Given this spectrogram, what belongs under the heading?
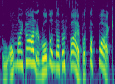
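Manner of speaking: high, loud disbelieving outburst; real astonishment. Real, not acted. Game master sees another bad roll, astonished. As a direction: exclaim in shocked disbelief, pitch way up.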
